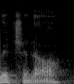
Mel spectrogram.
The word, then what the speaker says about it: Myitkyina: It's spelled very differently, but it's called Myitkyina.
